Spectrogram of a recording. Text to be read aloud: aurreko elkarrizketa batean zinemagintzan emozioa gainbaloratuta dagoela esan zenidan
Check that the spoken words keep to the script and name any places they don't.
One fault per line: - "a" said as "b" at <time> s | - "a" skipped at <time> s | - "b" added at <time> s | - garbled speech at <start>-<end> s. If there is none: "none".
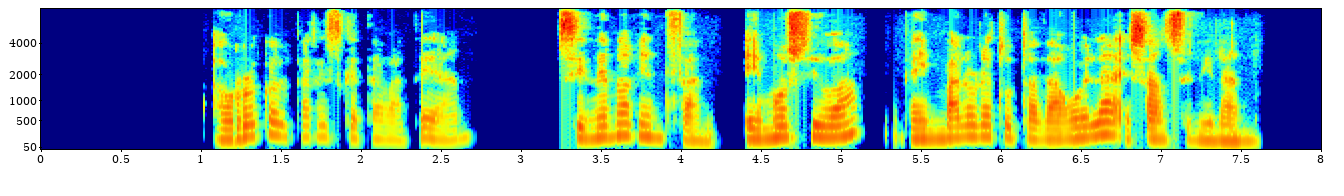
none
